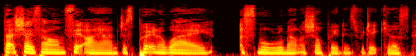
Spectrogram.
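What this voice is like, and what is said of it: Out of breath, breathy speech. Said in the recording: “I'm a bit out of breath.”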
